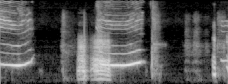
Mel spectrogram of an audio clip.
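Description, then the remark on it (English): A voice imitates a gurgling stomach with high, rising whines and whimpers like a puppy that wants to go outside, several drawn-out wails broken by short gaps, fairly loud, with no other talk. “And all of a sudden, my stomach starts going.”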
